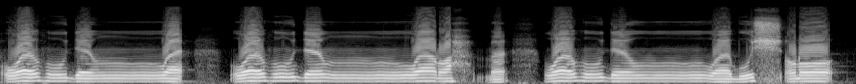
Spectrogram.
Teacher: Nah, di sini idgham bi gunnah juga bisa kita namakan dengan idgham naqis. Ya, idgham bi gunnah yang dia naqis, tidak sempurna diidghamkannya, masih menyisakan sedikit bunyi suara nun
